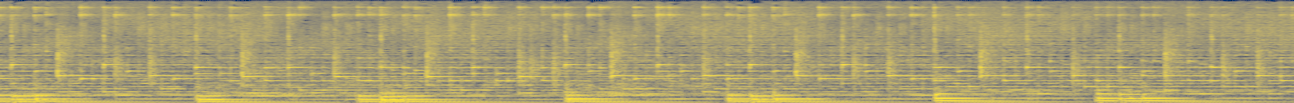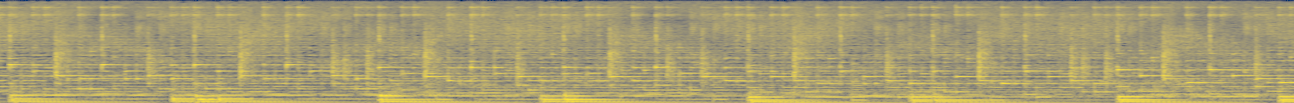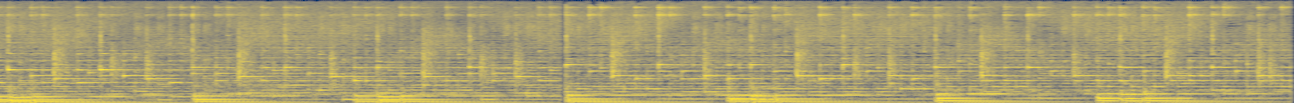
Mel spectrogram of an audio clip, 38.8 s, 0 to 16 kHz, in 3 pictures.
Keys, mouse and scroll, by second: 1.1 click, 2.0 shift+d, 7.2 click, 8.7 scroll up 1, 9.3 3, 10.2 s, 10.5 x, 12.0 click, 12.4-14.4 typing, 13.1 Left, 16.1 click, 16.8 space, 17.4 click, 18.3 shift+z, 19.0 shift+z, 19.1-19.5 scroll down 1, 19.7-23.3 middle drag, 23.3 click, 23.8 s, 24.1 y, 24.9 click, 25.3 s, 25.4 z, 26.0 click, 28.3 scroll down 1, 32.3 shift+a, 33.3 click, 34.5 g, 34.7 y, 35.1 x, 36.7 g, 36.8 y, 37.3 click, 37.5 scroll down 1, 37.8 middle click, 38.7 g.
